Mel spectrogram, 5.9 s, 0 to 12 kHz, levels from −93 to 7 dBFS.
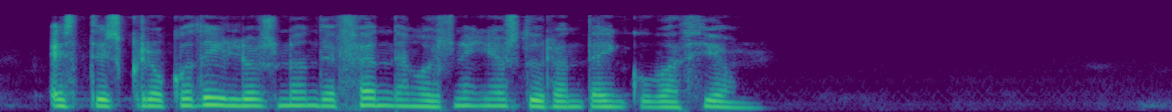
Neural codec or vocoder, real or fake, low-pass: codec, 16 kHz, 2 kbps, FunCodec, trained on Chinese and English, 25 frames a second; fake; 7.2 kHz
